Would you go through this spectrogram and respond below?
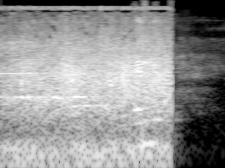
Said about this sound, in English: And they clap. It was wild. That's the crazy thing.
